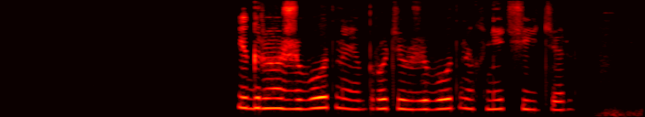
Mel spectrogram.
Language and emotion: Russian, sad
